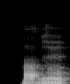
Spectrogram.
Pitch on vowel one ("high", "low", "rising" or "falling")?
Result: low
